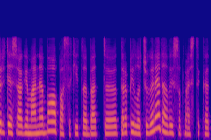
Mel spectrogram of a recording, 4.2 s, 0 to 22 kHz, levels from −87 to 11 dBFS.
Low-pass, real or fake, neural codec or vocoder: 7.2 kHz; fake; codec, 16 kHz, 0.3 kbps, FocalCodec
